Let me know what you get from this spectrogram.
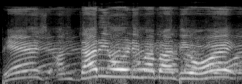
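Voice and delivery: high, loud driving sermon voice; full-force preaching. Acted. Preacher telling the buffalo parable to the crowd, loud and driving. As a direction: drive the lesson home to the crowd.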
